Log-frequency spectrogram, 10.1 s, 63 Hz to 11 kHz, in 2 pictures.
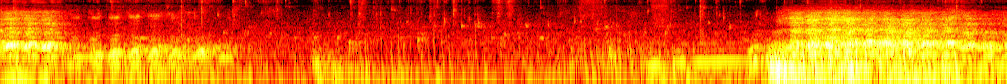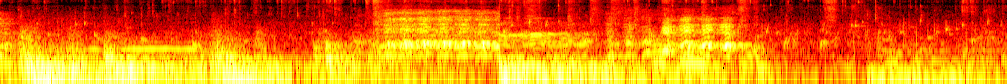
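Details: Goats at Yoshigake goat farm, Japan, 28 December 2023, stepping timidly onto snow after heavy snowfall on their first time out in a while; three drawn-out wavering bleats, the loudest near the middle, with low rumbling noise beneath.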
